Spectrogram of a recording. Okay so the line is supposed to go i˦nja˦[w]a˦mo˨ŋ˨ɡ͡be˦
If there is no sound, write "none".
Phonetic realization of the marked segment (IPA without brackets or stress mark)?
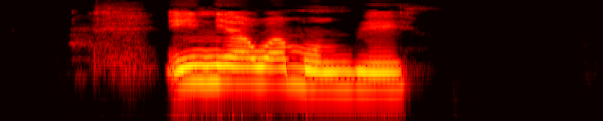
w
